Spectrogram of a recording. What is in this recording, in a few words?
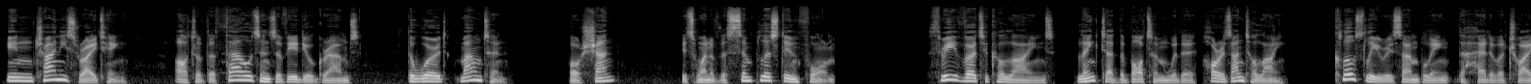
ENG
